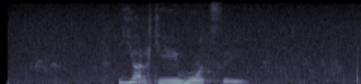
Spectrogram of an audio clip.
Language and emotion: Russian, positive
